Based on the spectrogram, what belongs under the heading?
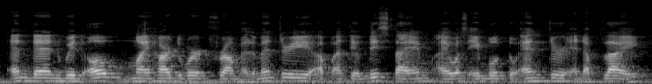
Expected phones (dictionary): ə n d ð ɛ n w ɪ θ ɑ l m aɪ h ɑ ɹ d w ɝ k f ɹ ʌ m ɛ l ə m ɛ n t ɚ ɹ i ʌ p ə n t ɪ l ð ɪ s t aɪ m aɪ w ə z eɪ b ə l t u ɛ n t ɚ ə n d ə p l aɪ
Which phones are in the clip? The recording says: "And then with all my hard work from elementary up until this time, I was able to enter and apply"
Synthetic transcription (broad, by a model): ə n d ɛ n w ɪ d ɑ l m aɪ h ɑ ɹ d w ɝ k f ɹ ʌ m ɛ l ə m ɛ n t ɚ ɹ i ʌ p ə n t ɪ l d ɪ s t aɪ m aɪ w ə s eɪ b ə l t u ɛ n t ɚ ə n d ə p l aɪ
